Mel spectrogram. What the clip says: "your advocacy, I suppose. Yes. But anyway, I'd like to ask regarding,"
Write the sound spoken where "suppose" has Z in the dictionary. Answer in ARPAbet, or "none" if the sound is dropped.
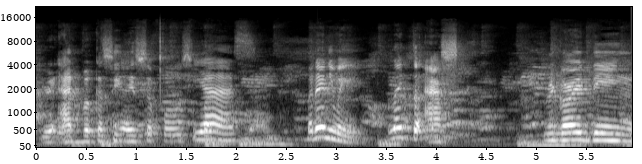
S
